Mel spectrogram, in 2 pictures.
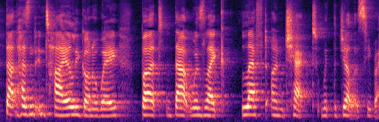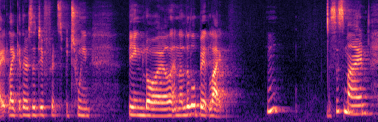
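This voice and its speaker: A woman in her twenties talking candidly and gently in a personal vlog, reflecting on her own experience and laughing now and then. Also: medium pitch. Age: 20s. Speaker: vlogger. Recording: roomy echoey room.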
